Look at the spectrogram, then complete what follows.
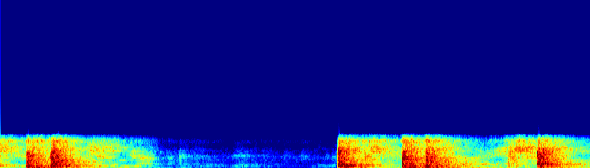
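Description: Boxing gloves hitting focus mitts: a quick combination of sharp smacks at the start, a pause of about two seconds, then a longer combination of four or five smacks. Each hit trails off slowly, echoing in the room.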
